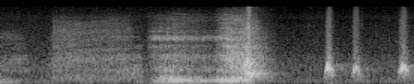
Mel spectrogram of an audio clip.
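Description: A cartoon crocodile growls loudly with its mouth open.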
